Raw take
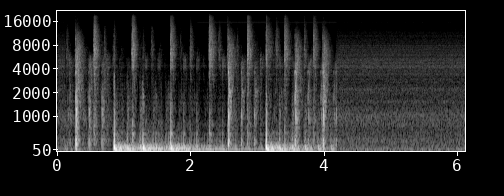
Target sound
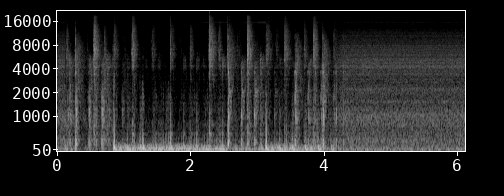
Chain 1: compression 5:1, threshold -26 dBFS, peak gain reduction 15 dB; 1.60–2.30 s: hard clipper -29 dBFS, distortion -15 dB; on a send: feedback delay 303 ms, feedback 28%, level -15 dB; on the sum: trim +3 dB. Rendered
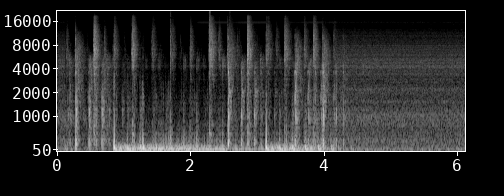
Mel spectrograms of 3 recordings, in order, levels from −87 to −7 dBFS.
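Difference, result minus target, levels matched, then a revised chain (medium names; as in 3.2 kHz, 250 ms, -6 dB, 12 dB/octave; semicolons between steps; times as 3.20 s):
compression: peak gain reduction -7.5 dB
compression 5:1, threshold -35.5 dBFS, peak gain reduction 22.5 dB; 1.60–2.30 s: hard clipper -29 dBFS, distortion -26 dB; on a send: feedback delay 303 ms, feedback 28%, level -15 dB; on the sum: trim +3 dB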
